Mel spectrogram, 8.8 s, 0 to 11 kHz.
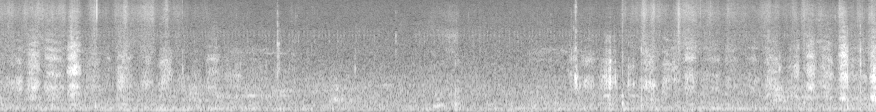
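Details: Male German Shepherd playing with his 7-week-old son in Huntsville, Alabama; quick bursts of breathy panting at the start and again near the end, with a quieter stretch between.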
